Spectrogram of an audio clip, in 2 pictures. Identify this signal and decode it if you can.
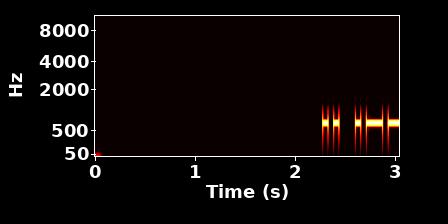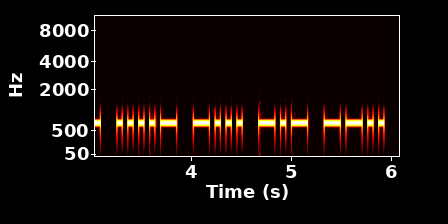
Morse code, heard as a keyed tone, about 22 wpm, 700 Hz. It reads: IW4BKZ
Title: DXCC-100 Call Signs - 6 Characters - 22wpm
